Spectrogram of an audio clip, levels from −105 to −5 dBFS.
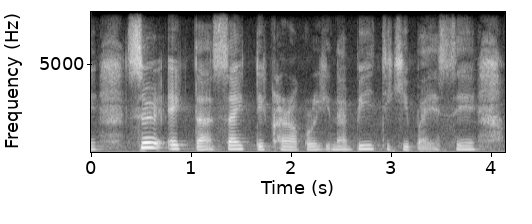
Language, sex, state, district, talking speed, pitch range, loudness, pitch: Nagamese, female, Nagaland, Dimapur, 115 wpm, 135-200 Hz, -19 LUFS, 170 Hz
